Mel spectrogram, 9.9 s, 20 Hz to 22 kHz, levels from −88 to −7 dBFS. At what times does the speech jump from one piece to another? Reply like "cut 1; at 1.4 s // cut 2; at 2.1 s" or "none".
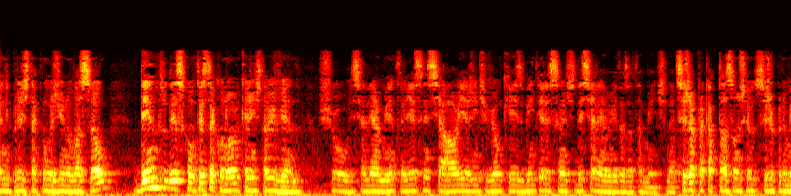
cut 1; at 4.0 s // cut 2; at 8.5 s

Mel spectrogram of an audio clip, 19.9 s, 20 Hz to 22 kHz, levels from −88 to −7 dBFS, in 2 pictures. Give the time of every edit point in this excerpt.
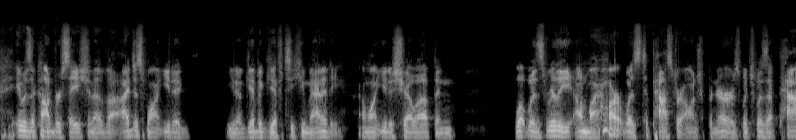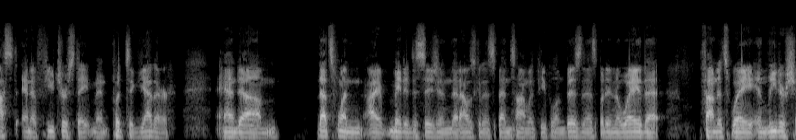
cut 1; at 13.9 s // cut 2; at 18.7 s

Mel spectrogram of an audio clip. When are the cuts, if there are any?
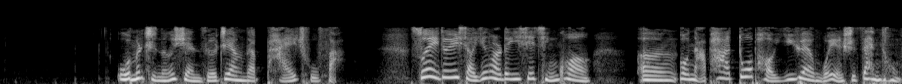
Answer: cut 1; at 6.8 s

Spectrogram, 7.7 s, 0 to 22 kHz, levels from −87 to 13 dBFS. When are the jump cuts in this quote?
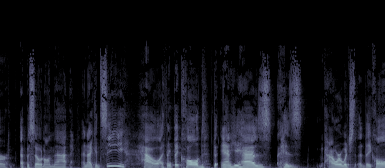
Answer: cut 1; at 4.4 s

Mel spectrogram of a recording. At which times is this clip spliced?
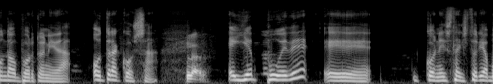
none

